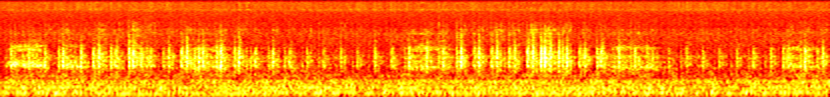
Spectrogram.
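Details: Toyota EFI petrol engine at idle while being tested for a hard-start, rough-idle and missing complaint after a slight correction: a low, steady hum with an even beat and no misfire or stumble, so normal idle.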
